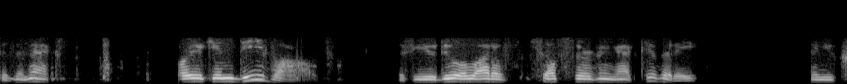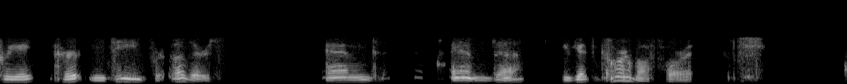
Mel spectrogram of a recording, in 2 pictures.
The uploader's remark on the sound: Conference Call LIVE, January 3, 2022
